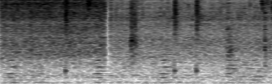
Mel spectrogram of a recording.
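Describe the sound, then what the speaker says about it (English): Green onions and sweet Vidalia onions sautéing in a pan for calzone filling, a steady close hiss and crackle of frying with faint clicks, a voice talking quietly underneath. "Right now, I am just sauteing my green onions and my sweet Vidalia onions."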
